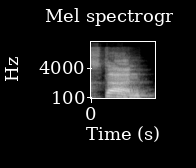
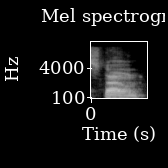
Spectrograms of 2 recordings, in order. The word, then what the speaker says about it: Livingston: Stone, by the way, not stun, but Stone. I fixed it for you on this one.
